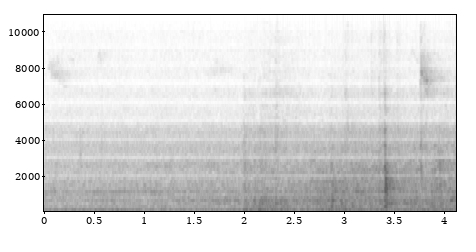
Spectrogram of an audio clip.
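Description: Class 66 diesel freight locomotive and its wagons approaching: a low engine and wheel rumble that grows louder over the last two seconds. A single sharp click comes near the end.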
